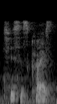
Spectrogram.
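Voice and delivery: Jesus Christ muttered under the breath, voiceless; real, hushed disbelief; whispered exasperation. Real, not acted. Vlogger appalled at the president's hairdresser's salary, whispered exasperation.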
